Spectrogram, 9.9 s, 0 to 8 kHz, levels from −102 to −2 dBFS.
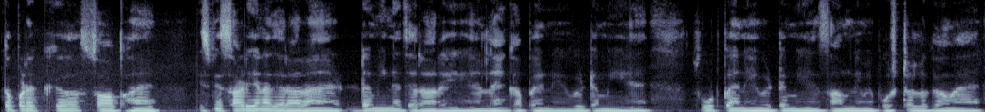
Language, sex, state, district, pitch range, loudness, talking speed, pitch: Hindi, male, Goa, North and South Goa, 105-110 Hz, -28 LUFS, 190 wpm, 105 Hz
